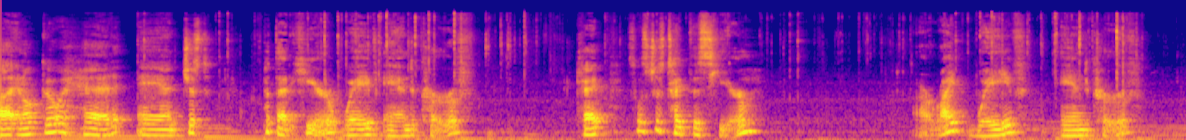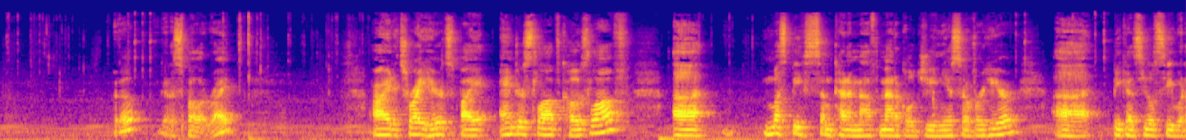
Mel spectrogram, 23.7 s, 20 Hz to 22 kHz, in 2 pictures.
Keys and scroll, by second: 3.1 shift+w, 4.2 shift+c, 4.9 shift+;, 5.0 shift+space, 5.3 super+v.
